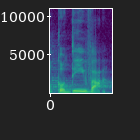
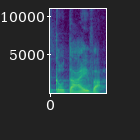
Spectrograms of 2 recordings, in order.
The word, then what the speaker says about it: Godiva: 叫做 Godiva，对，有人叫 Godiva，美国发音啦，那比利时当地的发音是 Godiva。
